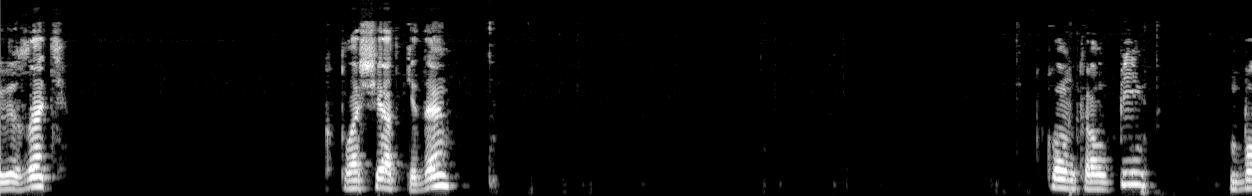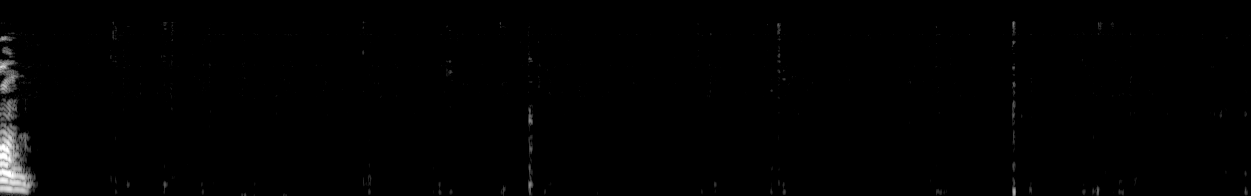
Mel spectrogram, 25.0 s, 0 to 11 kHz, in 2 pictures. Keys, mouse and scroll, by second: 0.4-5.1 middle drag, 5.7 shift+click, 7.8 click, 10.6 ctrl+p, 13.7 click, 14.9-16.5 middle drag, 19.5 click, 22.6 ctrl+p.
